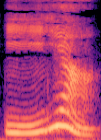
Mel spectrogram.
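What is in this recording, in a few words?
"yi2yang4", Mandarin Chinese; 一样; 同じである、似ている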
